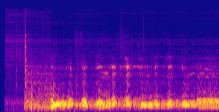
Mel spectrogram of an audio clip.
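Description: Opening bars of a TV theme tune: a bouncy run of short melodic notes in the middle register, coming in fully about a second in after a click. It is a low-quality cassette recording made from a television's speaker.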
